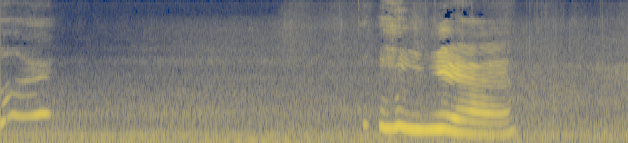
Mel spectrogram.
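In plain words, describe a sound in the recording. A puppy whines in short, high cries close by.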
